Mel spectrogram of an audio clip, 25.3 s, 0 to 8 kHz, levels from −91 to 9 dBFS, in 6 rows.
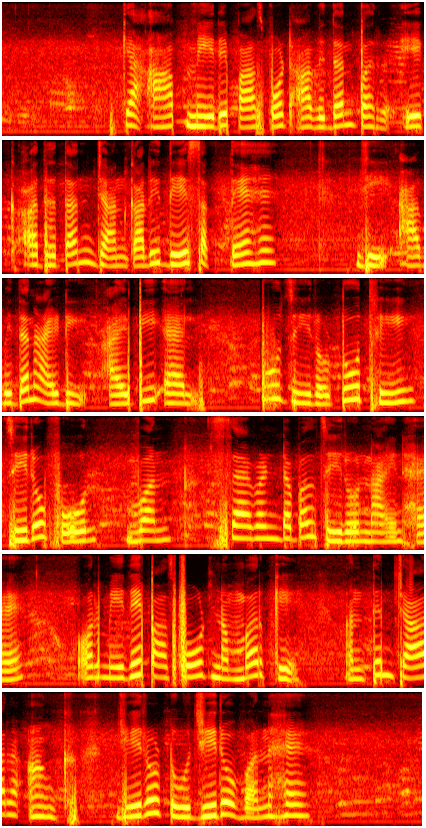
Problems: constant background noise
